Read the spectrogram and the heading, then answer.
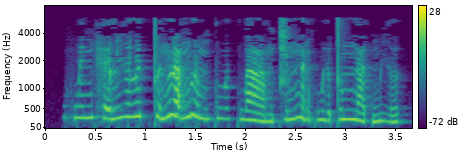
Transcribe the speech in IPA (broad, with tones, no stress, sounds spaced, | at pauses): h w e˨˦ ŋ h ɛ̰˧˨ l i˧ ə̯ l ə˦˥ t̚ t̪ ə̰˧˥ n l a̰˧˥ ŋ l ə˧ m k u˧ ə̯ k w aː˧˩ m t͡ɕ ə̰˧˥ m n a̰˧˨ ŋ k w ɨ̰˧˨ ə̯ t̪ ə˧ m n a˨˩ t̚ m i˧˩˨ ə̯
